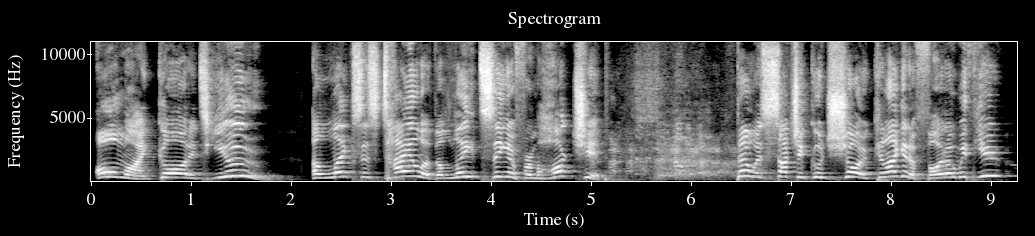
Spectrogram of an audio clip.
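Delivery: high, gushing excited fan voice; starstruck fan. Retold or imitated. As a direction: gush like you've spotted a celebrity. Stranger gushing at mistaken celebrity.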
